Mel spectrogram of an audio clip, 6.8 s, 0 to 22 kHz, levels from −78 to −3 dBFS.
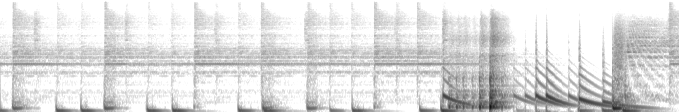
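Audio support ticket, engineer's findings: Clock drift between sender and receiver, throughout the music: sender clock running roughly 4 percent fast. Receiver jitter buffer keeps filling, forcing small cuts to stay in step. Likely component: unsynchronised sender and receiver audio clocks.

Repeated timing corrections, 0.02 s to 6.61 s: recurring small edits, unevenly spaced, all one direction. Receiver trims short pieces to absorb the 104 percent sender rate. Buffer management compensating for drift.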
